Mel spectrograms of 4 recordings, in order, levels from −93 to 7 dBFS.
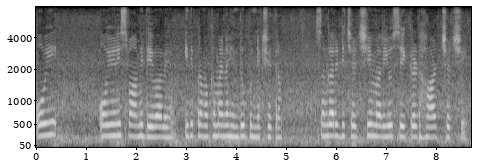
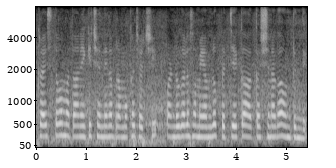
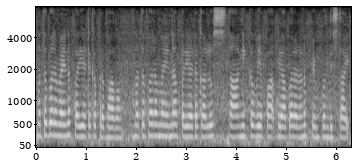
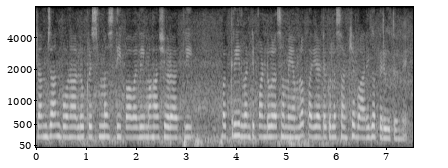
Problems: constant background noise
